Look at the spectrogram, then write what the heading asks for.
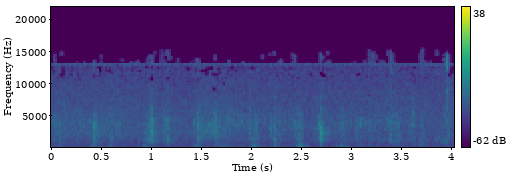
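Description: Faint close-mic chewing: soft, irregular wet mouth clicks, several a second, as seafood is chewed, over a low steady hum.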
